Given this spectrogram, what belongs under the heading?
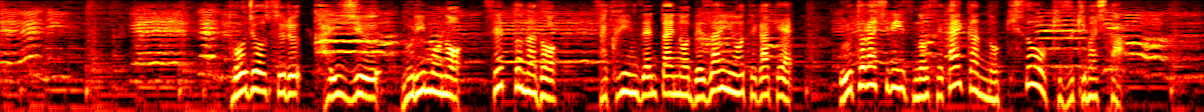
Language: Japanese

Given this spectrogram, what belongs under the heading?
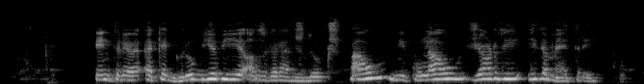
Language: Catalan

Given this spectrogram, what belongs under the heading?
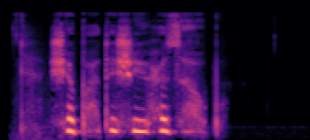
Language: Abkhazian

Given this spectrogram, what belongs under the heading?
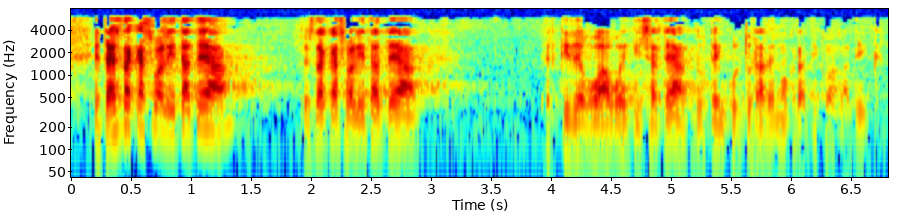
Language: Basque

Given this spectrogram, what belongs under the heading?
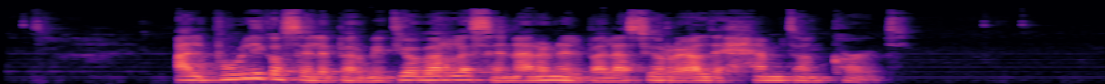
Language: Spanish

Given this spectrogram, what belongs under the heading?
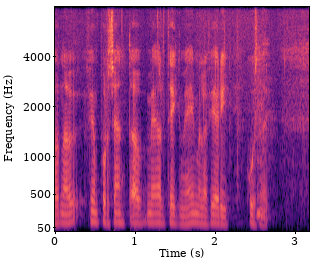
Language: Icelandic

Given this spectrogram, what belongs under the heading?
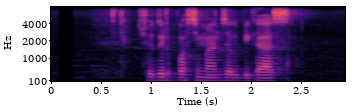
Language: Nepali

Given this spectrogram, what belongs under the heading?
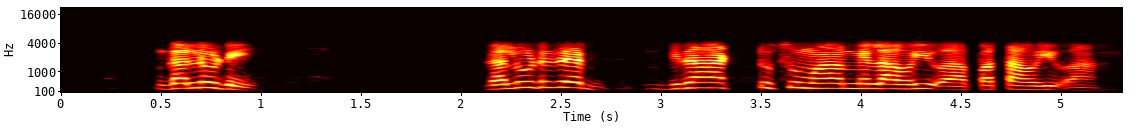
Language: Santali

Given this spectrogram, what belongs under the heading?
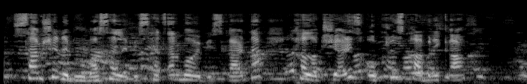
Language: Georgian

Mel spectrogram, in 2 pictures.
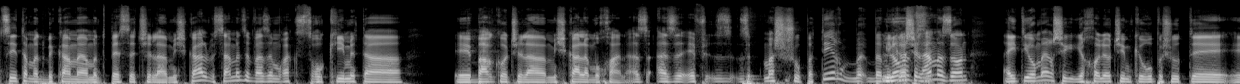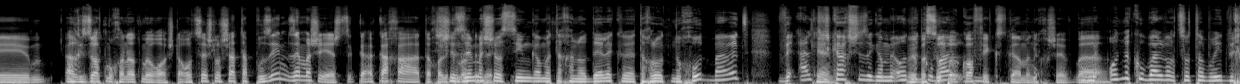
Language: Hebrew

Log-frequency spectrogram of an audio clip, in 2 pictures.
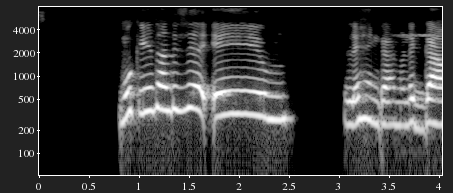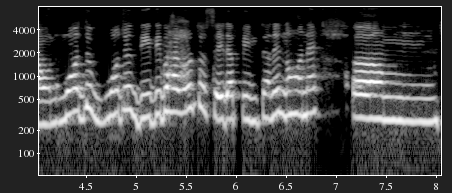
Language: Odia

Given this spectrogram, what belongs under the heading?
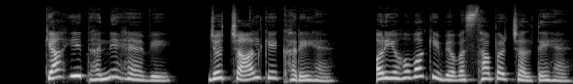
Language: Hindi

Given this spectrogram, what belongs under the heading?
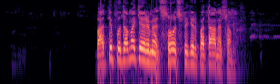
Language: Gawar-Bati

